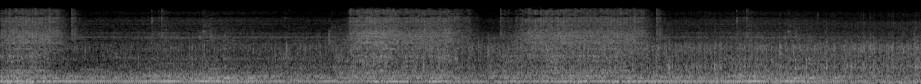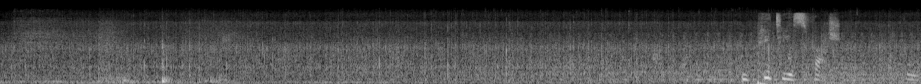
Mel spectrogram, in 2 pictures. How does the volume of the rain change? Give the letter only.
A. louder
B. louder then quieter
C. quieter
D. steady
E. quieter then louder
A.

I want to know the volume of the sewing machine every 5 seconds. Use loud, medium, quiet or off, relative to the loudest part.
loud, loud, medium, loud.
